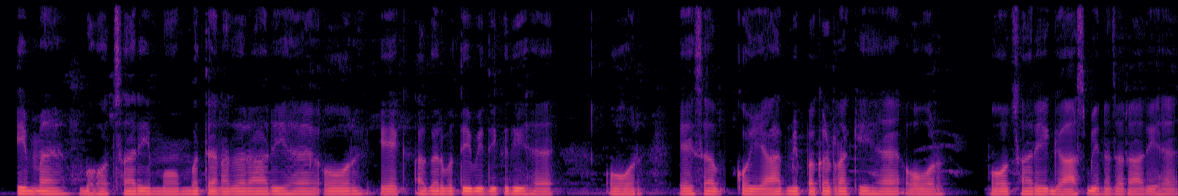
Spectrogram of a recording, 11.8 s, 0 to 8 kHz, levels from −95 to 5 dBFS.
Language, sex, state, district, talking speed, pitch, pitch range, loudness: Marwari, male, Rajasthan, Nagaur, 170 wpm, 110 Hz, 105-110 Hz, -35 LUFS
